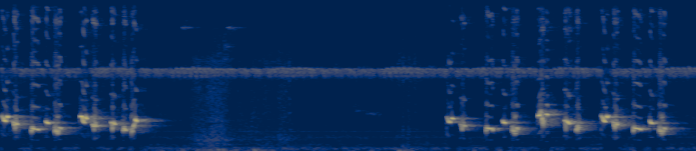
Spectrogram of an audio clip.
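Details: Sooty-headed bulbul, used as a lure recording with long rapid 'ropelan' singing: two bursts of quick, bubbly descending whistled notes, about three per second, separated by a quiet gap, over a steady thin high-pitched tone.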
